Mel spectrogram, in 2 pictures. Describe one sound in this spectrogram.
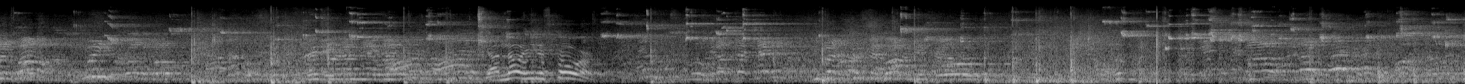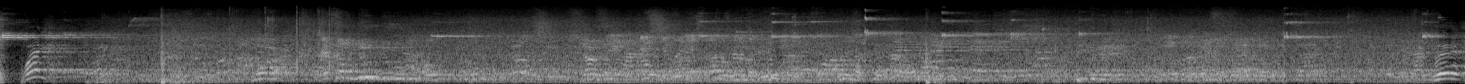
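Young men call out to one another across the court.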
